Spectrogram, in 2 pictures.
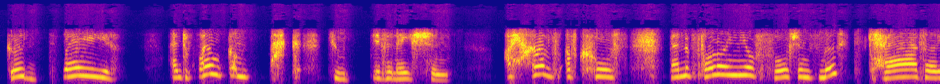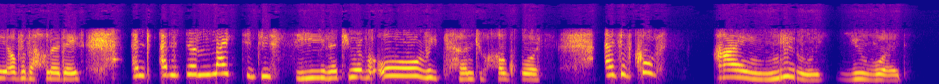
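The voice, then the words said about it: Impression of Professor Trelawney. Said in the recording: “impersonating Professor Trelawney ... Very good.”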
